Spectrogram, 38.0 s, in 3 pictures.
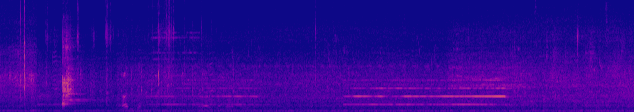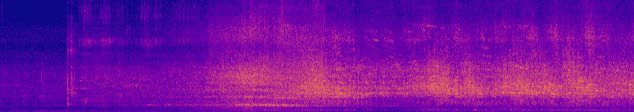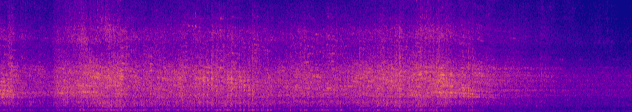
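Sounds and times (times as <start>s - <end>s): train wheels clattering on rails: 0.0s - 4.7s, 10.2s - 38.0s
train horn: 0.7s - 1.6s, 2.8s - 5.4s, 6.8s - 10.5s, 15.4s - 21.4s.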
